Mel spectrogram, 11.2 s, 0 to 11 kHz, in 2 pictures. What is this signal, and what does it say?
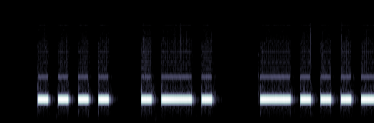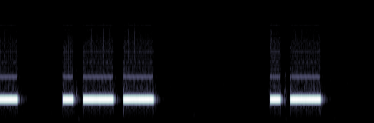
Morse code, heard as a keyed tone, about 8 wpm, spaced as for 7 wpm, 650 Hz. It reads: HR<BT>W A
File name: jh8cbh / 2022cw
